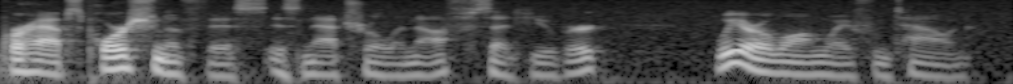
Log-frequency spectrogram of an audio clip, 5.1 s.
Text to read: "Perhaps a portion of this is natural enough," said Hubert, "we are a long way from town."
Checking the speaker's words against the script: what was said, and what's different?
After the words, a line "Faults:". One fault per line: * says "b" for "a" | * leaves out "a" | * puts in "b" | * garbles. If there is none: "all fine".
"Perhaps portion of this is natural enough," said Hubert, "we are a long way from town."
Faults:
* leaves out "a"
